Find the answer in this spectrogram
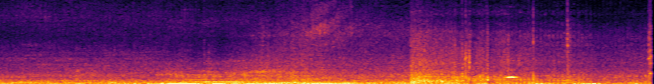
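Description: Car engine running as the car pulls in to the kerb, its low note rising for a couple of seconds before a noisy surge about five seconds in, with street traffic around it. A few sharp clicks come near the end.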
